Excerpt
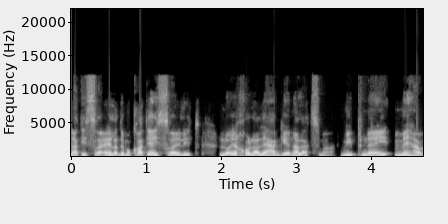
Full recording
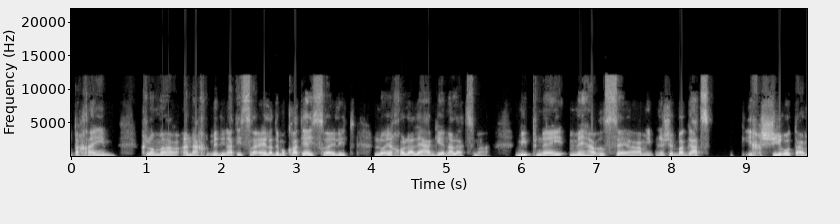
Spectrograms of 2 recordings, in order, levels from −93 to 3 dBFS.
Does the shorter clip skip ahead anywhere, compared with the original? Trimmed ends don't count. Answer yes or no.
yes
